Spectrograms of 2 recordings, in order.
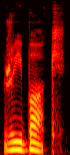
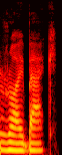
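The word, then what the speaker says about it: Rybak: ریباک که همینجا بهتون بگم که در اون قسمت اسم این خواننده رو گفته بودم الکساندر رایبک که تلفظ صحیحی نیست و صحیحش ریباکه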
